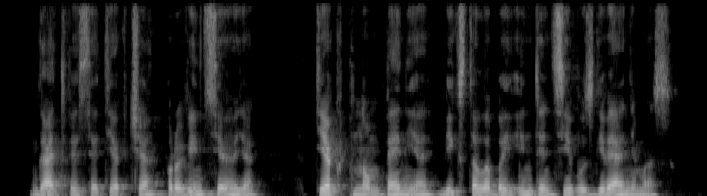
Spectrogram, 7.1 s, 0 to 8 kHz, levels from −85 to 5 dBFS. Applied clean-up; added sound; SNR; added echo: none; none; none; none.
